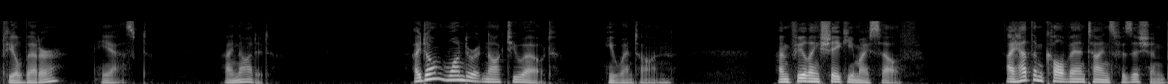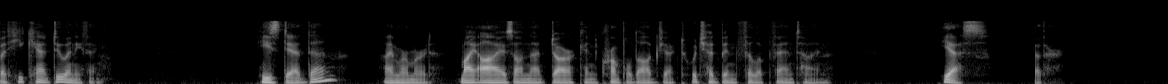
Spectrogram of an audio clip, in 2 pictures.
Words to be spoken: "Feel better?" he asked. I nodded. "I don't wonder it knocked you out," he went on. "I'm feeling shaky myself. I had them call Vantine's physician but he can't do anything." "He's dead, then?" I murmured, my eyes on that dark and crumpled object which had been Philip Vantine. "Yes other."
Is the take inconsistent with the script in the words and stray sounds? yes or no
no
